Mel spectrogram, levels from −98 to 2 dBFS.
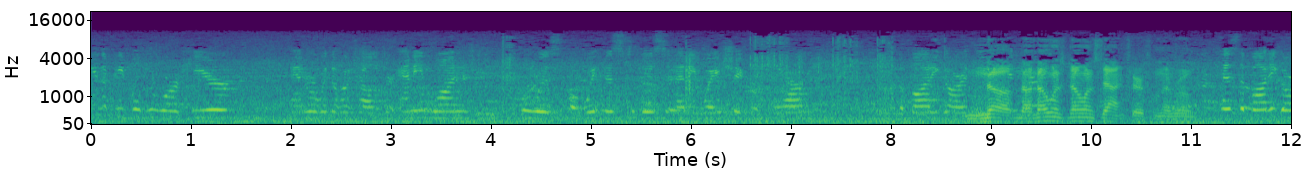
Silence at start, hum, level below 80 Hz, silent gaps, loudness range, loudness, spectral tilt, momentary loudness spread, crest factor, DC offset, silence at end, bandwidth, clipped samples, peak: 0 s; none; -42 dBFS; none; 3 LU; -23 LUFS; -5.5 dB/octave; 7 LU; 20 dB; under 0.1%; 0 s; 11 kHz; under 0.1%; -2 dBFS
